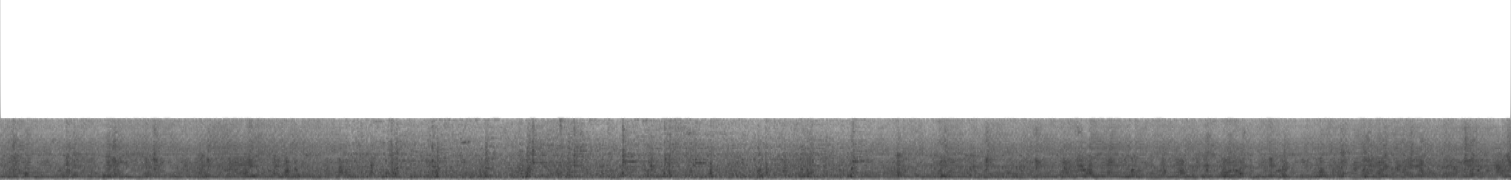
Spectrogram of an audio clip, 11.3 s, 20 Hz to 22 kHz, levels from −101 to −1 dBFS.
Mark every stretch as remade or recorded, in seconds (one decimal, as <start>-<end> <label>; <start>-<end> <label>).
0.0-2.6 remade; 2.6-6.5 recorded; 6.5-11.3 remade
